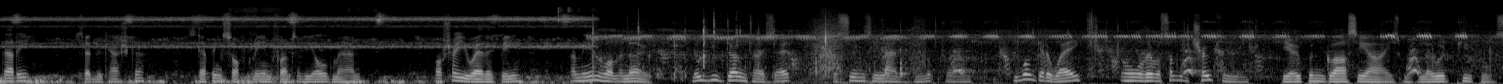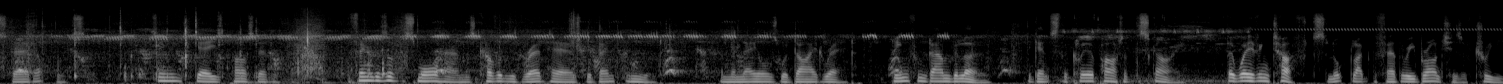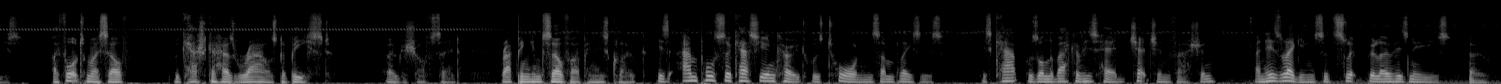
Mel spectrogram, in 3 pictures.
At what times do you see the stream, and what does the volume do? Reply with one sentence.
You can't hear the stream here.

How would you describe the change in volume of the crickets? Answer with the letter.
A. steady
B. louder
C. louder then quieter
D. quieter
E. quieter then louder
D.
